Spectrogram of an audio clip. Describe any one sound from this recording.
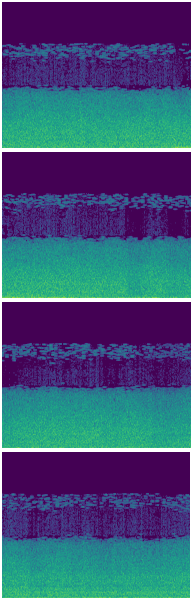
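Strong wind roars and howls steadily outdoors.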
